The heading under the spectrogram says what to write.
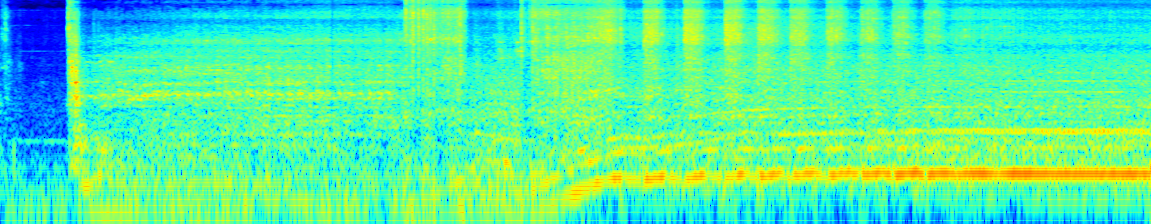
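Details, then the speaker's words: Generator engine started after coolant system overhaul: cranks, catches, climbs fast to a steady high governed drone with sharp ticking hiss and scream on top; exhaust manifold leak, unit left down for repair. "but you guys hear that I can't leave it like that um I'm going to have to leave it as a red unit down for that manifold leak"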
